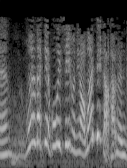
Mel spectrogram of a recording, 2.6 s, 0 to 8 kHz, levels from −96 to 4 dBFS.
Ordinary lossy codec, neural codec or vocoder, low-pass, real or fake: MP3, 24 kbps; codec, 16 kHz, 0.5 kbps, FunCodec, trained on LibriTTS, 25 frames a second; 7.2 kHz; fake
